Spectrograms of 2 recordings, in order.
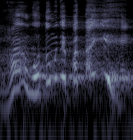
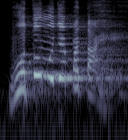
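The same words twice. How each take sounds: First: High laughing mock know-it-all; know-it-all bride. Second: Loud smug brush-off; know-it-all bride. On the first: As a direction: toss it off high and smug, laughing. (हँसती हुई ऊँची आवाज़ में शेखी) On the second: Retold or imitated. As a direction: brush her off, loud and sure. Repeated know-it-all line. (ज़ोर से, घमंड भरा)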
